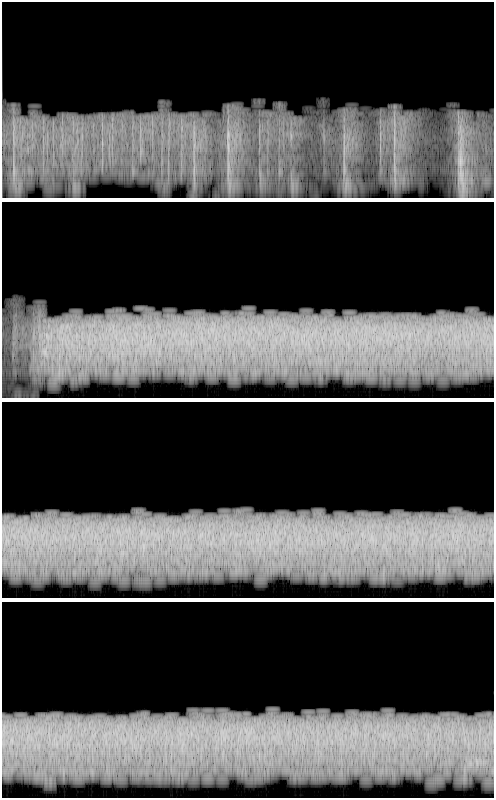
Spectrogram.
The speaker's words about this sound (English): George, I heard the door slam. I guess Bill got rid of Gene Kelly.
